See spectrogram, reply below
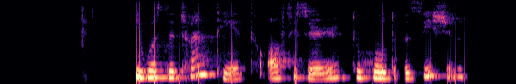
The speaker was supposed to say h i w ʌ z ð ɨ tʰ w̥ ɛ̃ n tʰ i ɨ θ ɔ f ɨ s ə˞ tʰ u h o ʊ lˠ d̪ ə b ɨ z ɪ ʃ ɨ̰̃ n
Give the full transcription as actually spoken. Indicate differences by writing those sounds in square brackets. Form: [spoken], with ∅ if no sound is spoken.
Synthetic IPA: h i w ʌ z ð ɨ tʰ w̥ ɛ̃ n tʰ i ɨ θ ɔ f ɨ s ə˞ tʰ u h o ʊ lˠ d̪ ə [p] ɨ z ɪ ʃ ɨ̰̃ n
